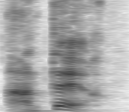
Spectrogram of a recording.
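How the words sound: It is said with a French pronunciation. "En français ça se dit Inter"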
